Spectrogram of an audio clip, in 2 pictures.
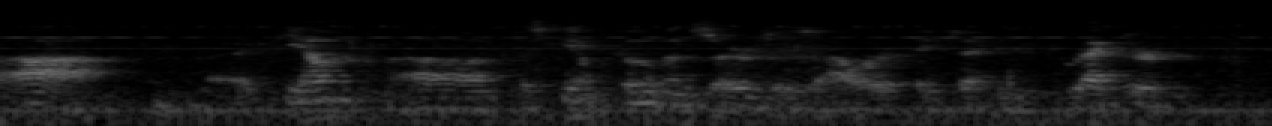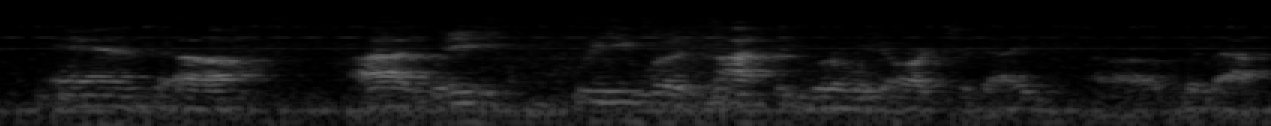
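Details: An adult man who lives with spasmodic dysphonia; spasmodic dysphonia.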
